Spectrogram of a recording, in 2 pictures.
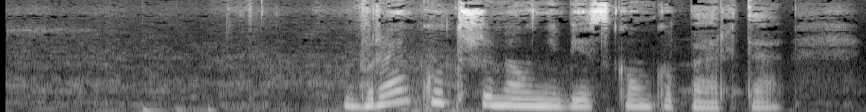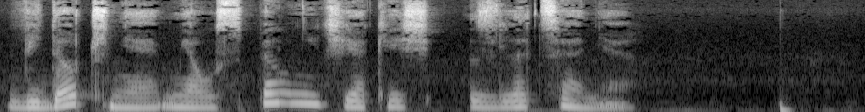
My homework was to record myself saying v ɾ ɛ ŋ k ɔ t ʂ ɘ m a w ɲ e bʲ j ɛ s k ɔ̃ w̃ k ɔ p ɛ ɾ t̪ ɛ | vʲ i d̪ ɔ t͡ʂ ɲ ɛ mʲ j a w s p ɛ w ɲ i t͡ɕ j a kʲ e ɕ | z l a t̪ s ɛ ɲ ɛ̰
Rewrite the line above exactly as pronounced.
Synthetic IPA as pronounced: v ɾ ɛ ŋ k u t ʂ ɘ m a w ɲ e bʲ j ɛ s k ɔ̃ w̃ k ɔ p ɛ ɾ t̪ ɛ | vʲ i d̪ ɔ t͡ʂ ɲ ɛ mʲ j a w s p ɛ w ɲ i t͡ɕ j a kʲ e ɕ | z l ɛ t̪ s ɛ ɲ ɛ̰

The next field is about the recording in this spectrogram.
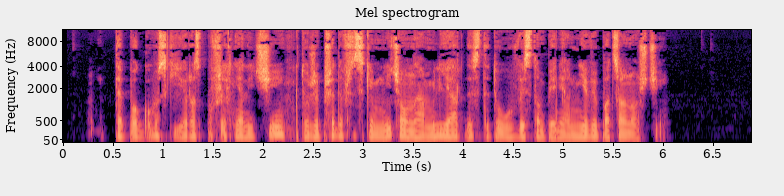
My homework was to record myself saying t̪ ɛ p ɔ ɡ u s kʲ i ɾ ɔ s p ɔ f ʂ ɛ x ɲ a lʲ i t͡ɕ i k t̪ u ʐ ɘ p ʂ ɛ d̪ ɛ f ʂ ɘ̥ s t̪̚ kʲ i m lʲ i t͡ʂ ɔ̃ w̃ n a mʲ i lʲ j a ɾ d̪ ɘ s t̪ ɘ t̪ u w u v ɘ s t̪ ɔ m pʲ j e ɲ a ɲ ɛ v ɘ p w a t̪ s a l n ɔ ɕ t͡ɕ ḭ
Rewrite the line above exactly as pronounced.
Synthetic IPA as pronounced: t̪ ɛ p ɔ ɡ u s kʲ i ɾ ɔ s p ɔ f ʂ ɛ x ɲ a lʲ i t͡ɕ i k t̪ u ʐ ɘ p ʂ ɛ d̪ ɛ f ʂ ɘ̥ s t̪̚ kʲ i m lʲ i t͡ʂ ɔ̃ w̃ n a mʲ i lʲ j a ɾ d̪ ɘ s t̪ ɘ t̪ u w u v ɘ s t̪ ɔ m pʲ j e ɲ a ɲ ɛ v ɘ p w a t̪ s a l n ɔ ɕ t͡ɕ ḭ

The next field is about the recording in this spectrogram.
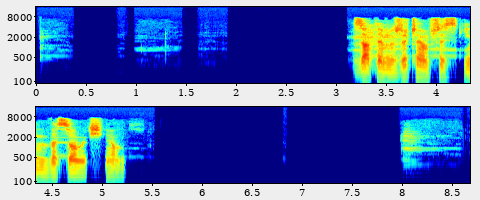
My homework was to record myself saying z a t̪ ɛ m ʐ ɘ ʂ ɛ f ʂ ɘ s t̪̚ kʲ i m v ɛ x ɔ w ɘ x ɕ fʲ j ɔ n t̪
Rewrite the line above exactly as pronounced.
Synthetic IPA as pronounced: z a t̪ ɛ m ʐ ɘ t͡ʂ ɛ f ʂ ɘ s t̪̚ kʲ i m v ɛ s ɔ w ɘ x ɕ fʲ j ɔ n t̪

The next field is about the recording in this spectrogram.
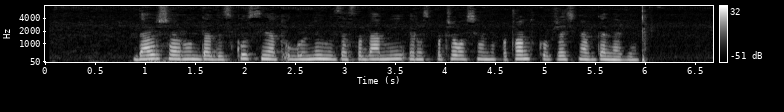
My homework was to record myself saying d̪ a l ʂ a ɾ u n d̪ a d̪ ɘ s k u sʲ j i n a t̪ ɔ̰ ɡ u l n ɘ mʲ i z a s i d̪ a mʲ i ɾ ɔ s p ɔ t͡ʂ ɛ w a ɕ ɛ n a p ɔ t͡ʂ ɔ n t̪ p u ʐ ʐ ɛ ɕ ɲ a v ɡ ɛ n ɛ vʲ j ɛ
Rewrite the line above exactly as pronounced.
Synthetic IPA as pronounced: d̪ a l ʂ a ɾ u n d̪ a d̪ ɘ s k u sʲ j i n a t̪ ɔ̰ ɡ u l n ɘ mʲ i z a s a d̪ a mʲ i ɾ ɔ s p ɔ t͡ʂ ɛ w a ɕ ɛ n a p ɔ t͡ʂ ɔ n t̪ k u v ʐ ɛ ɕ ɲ a v ɡ ɛ n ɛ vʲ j ɛ

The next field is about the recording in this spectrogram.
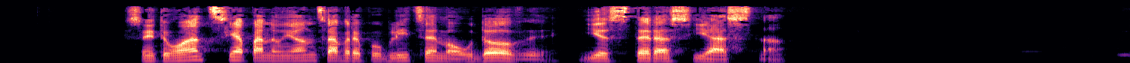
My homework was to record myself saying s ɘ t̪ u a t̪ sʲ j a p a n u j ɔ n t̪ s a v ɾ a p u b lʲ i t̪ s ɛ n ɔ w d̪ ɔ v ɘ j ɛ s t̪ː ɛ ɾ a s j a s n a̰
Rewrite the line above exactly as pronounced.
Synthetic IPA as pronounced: s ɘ t̪ u a t̪ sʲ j a p a n u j ɔ n t̪ s a v ɾ ɛ p u b lʲ i t̪ s ɛ m ɔ w d̪ ɔ v ɘ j ɛ s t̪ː ɛ ɾ a s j a s n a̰

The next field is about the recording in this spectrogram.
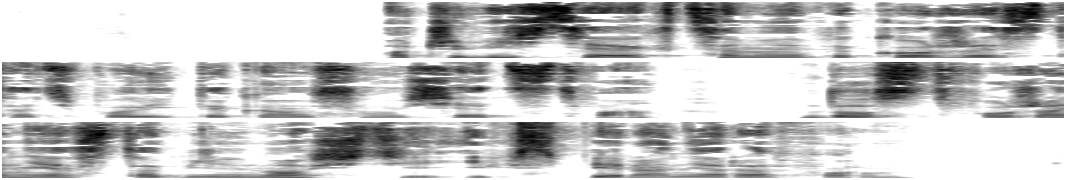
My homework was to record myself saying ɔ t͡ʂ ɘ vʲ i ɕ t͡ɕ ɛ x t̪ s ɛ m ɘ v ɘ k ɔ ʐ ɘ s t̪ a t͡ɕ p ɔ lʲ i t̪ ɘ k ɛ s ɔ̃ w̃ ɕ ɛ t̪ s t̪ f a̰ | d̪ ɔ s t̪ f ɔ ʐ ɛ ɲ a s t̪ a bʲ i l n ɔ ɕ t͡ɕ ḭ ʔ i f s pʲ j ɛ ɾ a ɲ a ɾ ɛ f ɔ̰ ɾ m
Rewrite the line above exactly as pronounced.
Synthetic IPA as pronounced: ɔ t͡ʂ ɘ vʲ i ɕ t͡ɕ ɛ x t̪ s ɛ m ɘ v ɘ k ɔ ʐ ɘ s t̪ a t͡ɕ p ɔ lʲ i t̪ ɘ k ɛ s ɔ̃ w̃ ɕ ɛ t̪ s t̪ f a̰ | d̪ ɔ s t̪ f ɔ ʐ ɛ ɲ a s t̪ a bʲ i l n ɔ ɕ t͡ɕ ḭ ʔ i f s pʲ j ɛ ɾ a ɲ a ɾ ɛ f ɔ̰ ɾ m

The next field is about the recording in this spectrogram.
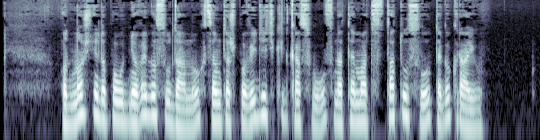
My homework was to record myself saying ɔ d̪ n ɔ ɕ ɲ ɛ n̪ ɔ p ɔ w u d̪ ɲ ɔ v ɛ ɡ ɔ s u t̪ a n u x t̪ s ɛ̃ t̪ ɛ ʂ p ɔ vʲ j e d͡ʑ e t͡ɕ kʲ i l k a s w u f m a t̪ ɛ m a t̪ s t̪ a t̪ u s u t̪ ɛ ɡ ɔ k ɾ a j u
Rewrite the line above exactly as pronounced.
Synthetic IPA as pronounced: ɔ d̪ n ɔ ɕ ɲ ɛ d̪ ɔ p ɔ w u d̪ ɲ ɔ v ɛ ɡ ɔ s u d̪ a n u x t̪ s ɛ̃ t̪ ɛ ʂ p ɔ vʲ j e d͡ʑ e t͡ɕ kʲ i l k a s w u f n a t̪ ɛ m a t̪ s t̪ a t̪ u s u t̪ ɛ ɡ ɔ k ɾ a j u

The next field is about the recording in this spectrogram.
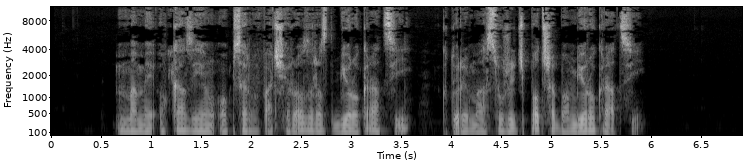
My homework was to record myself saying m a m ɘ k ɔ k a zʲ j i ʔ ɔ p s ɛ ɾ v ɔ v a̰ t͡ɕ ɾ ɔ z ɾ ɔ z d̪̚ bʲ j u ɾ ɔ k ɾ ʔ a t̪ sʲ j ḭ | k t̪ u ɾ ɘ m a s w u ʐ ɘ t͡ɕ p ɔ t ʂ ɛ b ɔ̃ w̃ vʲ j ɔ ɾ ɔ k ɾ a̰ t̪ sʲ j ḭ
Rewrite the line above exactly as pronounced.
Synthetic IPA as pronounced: m a m ɘ ʔ ɔ k a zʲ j ɛ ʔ ɔ p s ɛ ɾ v ɔ v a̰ t͡ɕ ɾ ɔ z ɾ ɔ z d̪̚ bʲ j u ɾ ɔ k ɾ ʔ a t̪ sʲ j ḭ | k t̪ u ɾ ɘ m a s w u ʐ ɘ t͡ɕ p ɔ t ʂ ɛ b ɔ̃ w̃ bʲ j u ɾ ɔ k ɾ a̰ t̪ sʲ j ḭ

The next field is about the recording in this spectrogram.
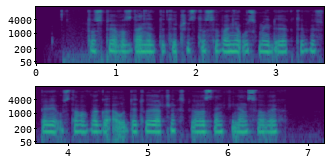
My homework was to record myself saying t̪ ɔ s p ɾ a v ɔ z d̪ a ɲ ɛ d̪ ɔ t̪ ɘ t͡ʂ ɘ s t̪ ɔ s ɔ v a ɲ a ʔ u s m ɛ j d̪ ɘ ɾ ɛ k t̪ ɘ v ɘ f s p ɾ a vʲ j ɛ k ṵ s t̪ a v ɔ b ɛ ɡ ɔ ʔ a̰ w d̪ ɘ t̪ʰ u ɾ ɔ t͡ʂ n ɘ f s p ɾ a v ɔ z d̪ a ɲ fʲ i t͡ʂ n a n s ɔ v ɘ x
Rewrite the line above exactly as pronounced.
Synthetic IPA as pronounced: t̪ ɔ s p ɾ a v ɔ z d̪ a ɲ ɛ d̪ ɔ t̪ ɘ t͡ʂ ɘ s t̪ ɔ s ɔ v a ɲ a ʔ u s m ɛ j d̪ ɘ ɾ ɛ k t̪ ɘ v ɘ f s p ɾ a vʲ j ɛ ʔ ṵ s t̪ a v ɔ v ɛ ɡ ɔ ʔ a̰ w d̪ ɘ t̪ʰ u ɾ ɔ t͡ʂ n ɘ x s p ɾ a v ɔ z d̪ a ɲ fʲ i n a n s ɔ v ɘ x

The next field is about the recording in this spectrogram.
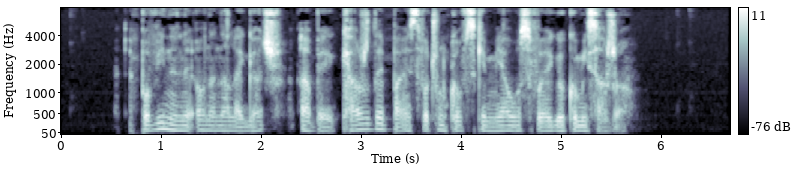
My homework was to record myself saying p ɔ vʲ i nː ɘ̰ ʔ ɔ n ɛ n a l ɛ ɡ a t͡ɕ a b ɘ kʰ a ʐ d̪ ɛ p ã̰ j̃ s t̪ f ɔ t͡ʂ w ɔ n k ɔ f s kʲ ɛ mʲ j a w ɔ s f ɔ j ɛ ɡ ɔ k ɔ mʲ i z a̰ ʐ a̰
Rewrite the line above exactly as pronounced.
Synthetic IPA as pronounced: p ɔ vʲ i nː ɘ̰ ʔ ɔ n ɛ n a l ɛ ɡ a t͡ɕ a b ɘ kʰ a ʐ d̪ ɛ p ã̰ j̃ s t̪ f ɔ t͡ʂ w ɔ ŋ k ɔ f s kʲ ɛ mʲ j a w ɔ s f ɔ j ɛ ɡ ɔ k ɔ mʲ i s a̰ ʐ a̰

